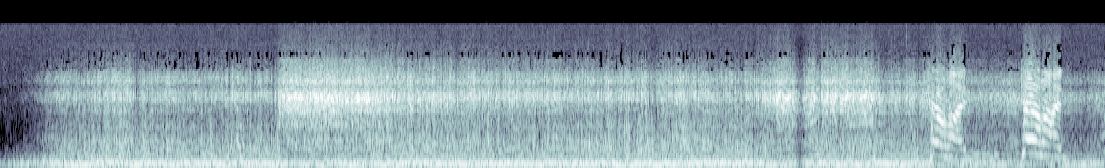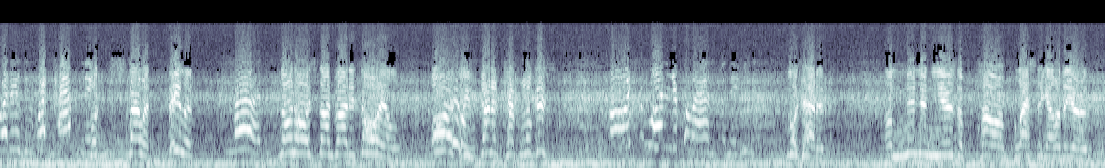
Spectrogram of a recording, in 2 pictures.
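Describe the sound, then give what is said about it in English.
The Spindletop oil well gusher in Texas erupts again from gas pressure, a loud, steady roaring rush and deep rumble that never lets up, while excited voices shout over it in the second half. “She's going to blow again.”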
